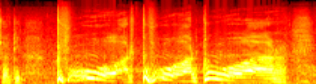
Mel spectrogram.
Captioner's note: making an explosive sound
